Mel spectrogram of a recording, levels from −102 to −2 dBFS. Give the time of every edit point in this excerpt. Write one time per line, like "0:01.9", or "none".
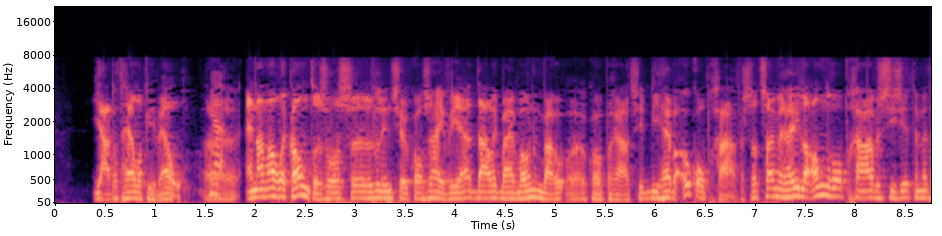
none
